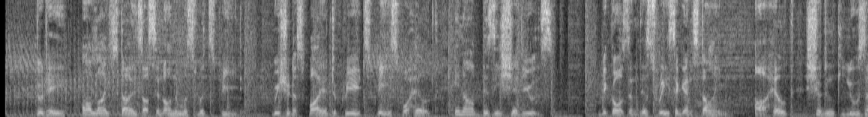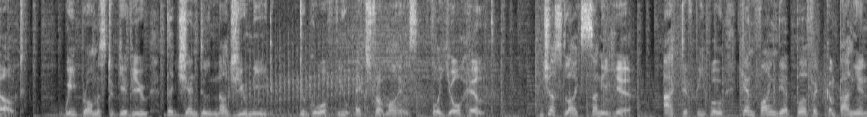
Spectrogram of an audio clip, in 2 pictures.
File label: Corporate AV English; ABH Active Health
